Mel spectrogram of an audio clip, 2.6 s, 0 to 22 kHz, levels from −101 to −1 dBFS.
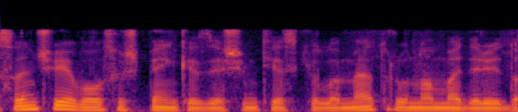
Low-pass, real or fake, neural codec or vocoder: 7.2 kHz; real; none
